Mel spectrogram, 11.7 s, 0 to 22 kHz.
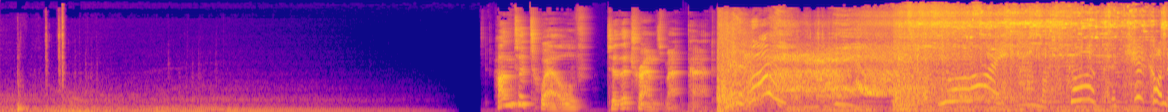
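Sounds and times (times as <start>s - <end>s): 
car engine idling: 0.0s - 4.6s
speech: 5.0s - 9.6s, 10.4s - 11.6s.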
